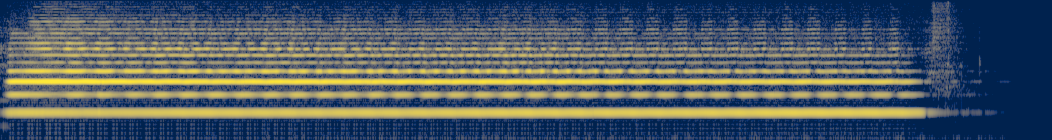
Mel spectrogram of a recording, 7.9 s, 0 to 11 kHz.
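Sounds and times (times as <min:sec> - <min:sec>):
mellotron clarinet C4 note: 0:00.0 - 0:07.7.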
